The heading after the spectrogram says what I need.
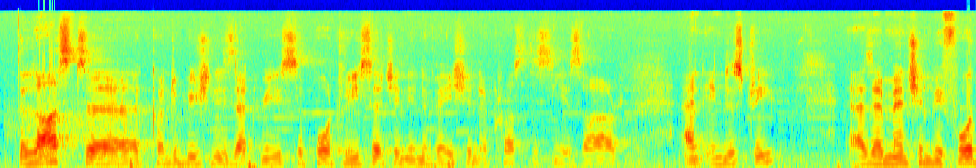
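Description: A man in his thirties, originally from South Africa, answers interview questions at a middle pitch, working through examples and pausing on fillers. The room carries a long hall reverb. Faint music plays underneath. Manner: measured, explains with examples, frequent fillers. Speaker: project manager being interviewed. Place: office lounge, seated on a sofa.

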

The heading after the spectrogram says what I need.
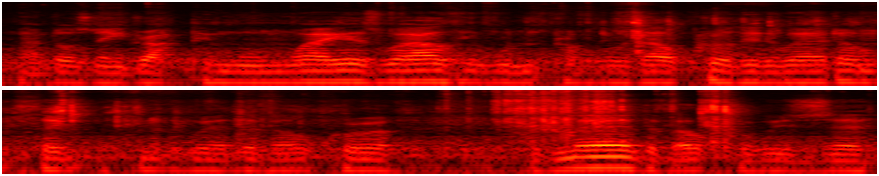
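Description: In a kitchen at home, a middle-aged Yorkshireman talks fast in a fairly low, level voice while casually reviewing a camping chair. He keeps hesitating and saying um as he thinks, and the recording from a camera a few feet away is very noisy.

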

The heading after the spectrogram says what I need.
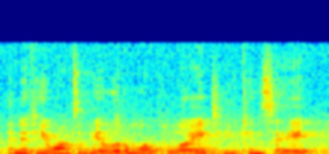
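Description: Speaking very fast in a gravelly, level, somewhat high voice, a young Spanish-native woman gives a casual on-camera lesson in travel phrases. She's chatty and self-deprecating, with many ums and restarts. The recording is reverberant, the mic is distant, and there's background noise.

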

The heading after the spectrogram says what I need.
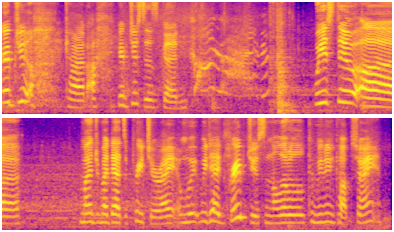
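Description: A woman's voice: mid-range voice, moderate pace, background noise. A woman chatting casually while gaming with a friend, playfully teasing and swearing freely. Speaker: co-op game streamer.

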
